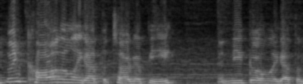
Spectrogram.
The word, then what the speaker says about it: Togepi: wrong I would know it if you said Togepi like it's pronounced hey why are you awake man it's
